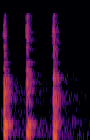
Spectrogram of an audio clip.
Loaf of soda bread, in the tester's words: we don't want it to have a soggy bottom, so it should be really nice and hollow. So when you tap it with your fingers, it should sound like that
